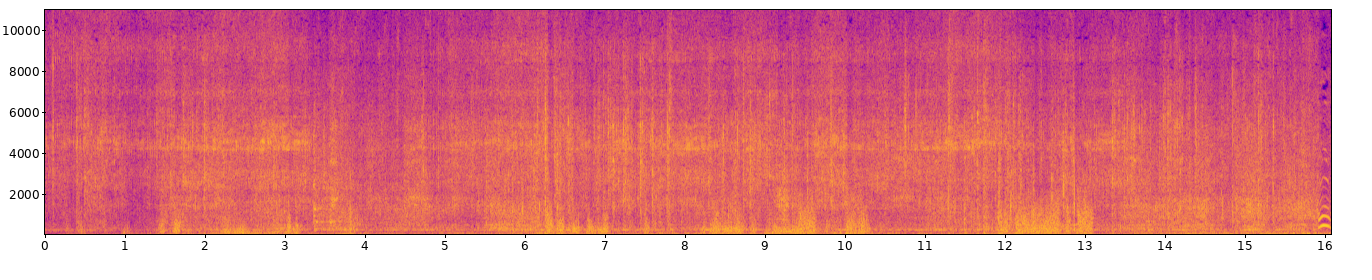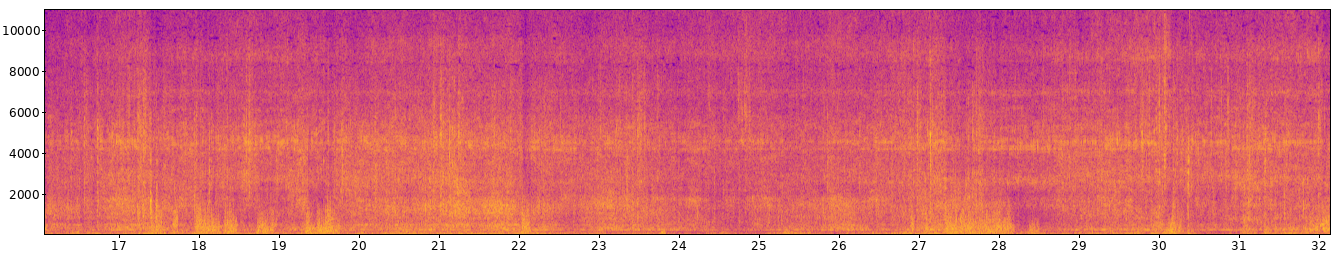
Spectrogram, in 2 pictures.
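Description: Canyon Spectral full-suspension mountain bike riding fast down a dirt trail: tyres rolling over packed dirt and leaves, with the bike clattering and knocking over bumps throughout. A short squeak sounds about halfway through.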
